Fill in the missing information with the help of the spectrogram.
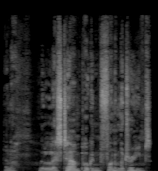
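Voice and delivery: soft, low gentle chiding; muted pointed aside. Acted. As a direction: slip it in quietly under your breath.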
